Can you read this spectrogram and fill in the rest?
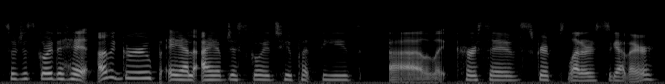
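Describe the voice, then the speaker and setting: A young woman with a cold-congested voice talks through a craft software tutorial step by step, sometimes catching and correcting her own slips. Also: medium pitch, very animated, moderate pace, clear, resonant tone, dry recording. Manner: step-by-step, self-correcting, plain and friendly. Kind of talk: screen-recorded software tutorial. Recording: dull, lo-fi home recording.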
